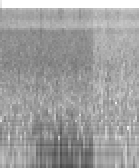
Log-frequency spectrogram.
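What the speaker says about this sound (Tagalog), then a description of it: "Lakas ang ulan eh." Heavy rain pours steadily during a flood, a dense close hiss of downpour with a brief swell of heavier drumming midway, and no voices.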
